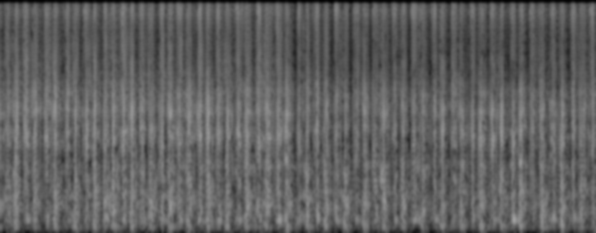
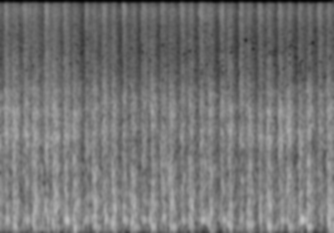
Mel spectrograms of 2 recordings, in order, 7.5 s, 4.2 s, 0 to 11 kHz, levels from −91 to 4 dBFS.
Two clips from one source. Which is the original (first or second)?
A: second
